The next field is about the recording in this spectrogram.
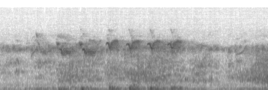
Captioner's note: birds chirping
